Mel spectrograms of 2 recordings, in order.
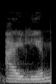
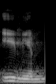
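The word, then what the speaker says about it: ileum: उसके बाद तीसरा पार्ट हमारे पास आ जाता है जी आइलियम या ईलियम। ये दो तरह की इसके अंदर जो है प्रोनाउंसिएशन होते हैं।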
